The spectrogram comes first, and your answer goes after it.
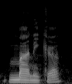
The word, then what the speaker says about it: manica: What is cool about the Latin word manica is that we still have the exact same word in modern Italian, pronounced exactly the same way, manica, and it just means sleeve.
